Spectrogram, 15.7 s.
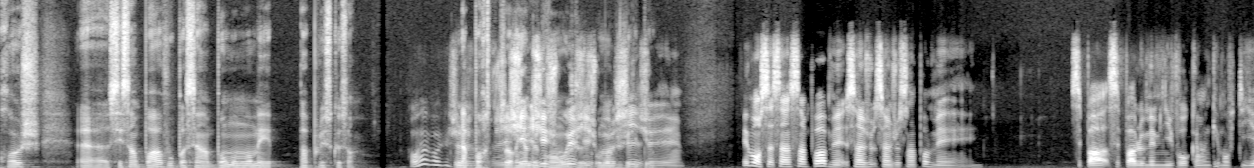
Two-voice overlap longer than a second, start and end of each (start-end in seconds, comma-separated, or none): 5.7-8.2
